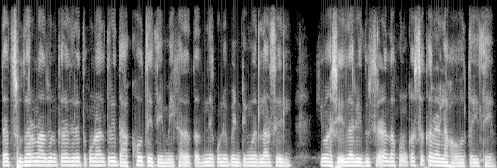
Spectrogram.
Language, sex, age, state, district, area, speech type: Marathi, female, 60+, Maharashtra, Pune, urban, spontaneous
